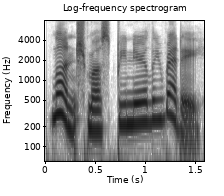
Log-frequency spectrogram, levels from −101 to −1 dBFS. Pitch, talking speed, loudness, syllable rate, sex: 230 Hz, 190 wpm, -16 LUFS, 4.7 syllables/s, female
